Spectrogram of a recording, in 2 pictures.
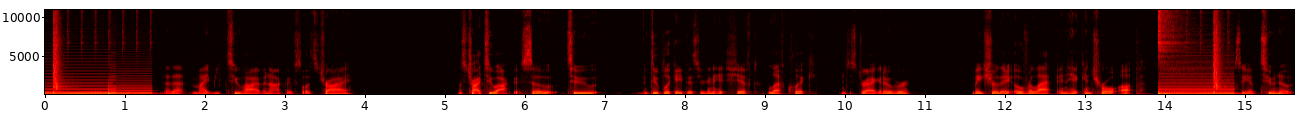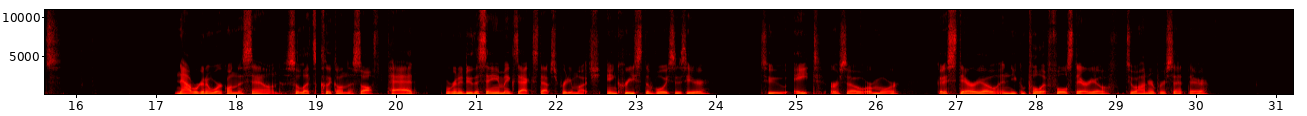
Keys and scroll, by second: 2.1 ctrl+a, 2.9 ctrl+l, 13.1 ctrl+Up, 16.1 ctrl+s, 30.9 ctrl+s.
